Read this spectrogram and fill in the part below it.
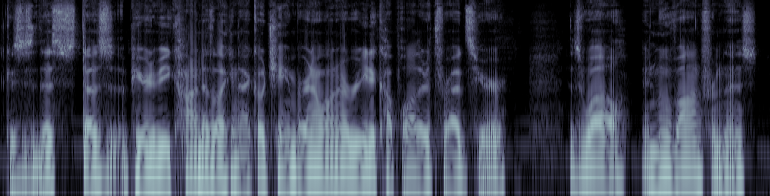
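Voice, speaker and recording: A man hosting a casual commentary stream, reading out viewer comments in a monotone way. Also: on the low side, moderate pace, creaky, clear, resonant tone, dry recording, faint music behind. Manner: monotone delivery. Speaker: host.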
